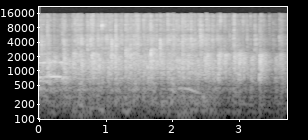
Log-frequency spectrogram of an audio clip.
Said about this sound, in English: So I say we need a round of applause for that.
